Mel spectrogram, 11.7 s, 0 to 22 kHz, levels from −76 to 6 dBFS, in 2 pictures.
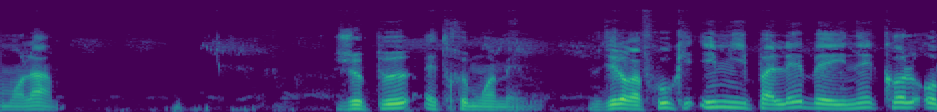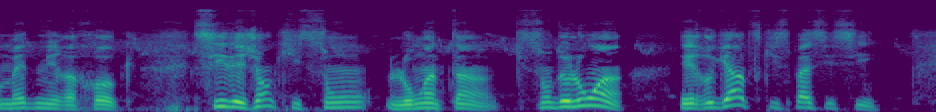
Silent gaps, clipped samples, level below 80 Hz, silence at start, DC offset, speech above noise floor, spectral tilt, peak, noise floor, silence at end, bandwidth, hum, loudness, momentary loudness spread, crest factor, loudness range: none; under 0.1%; -62 dBFS; 0 s; under 0.1%; 38 dB; -5 dB/octave; -4 dBFS; -60 dBFS; 0 s; 15.5 kHz; none; -22 LUFS; 13 LU; 18 dB; 4 LU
